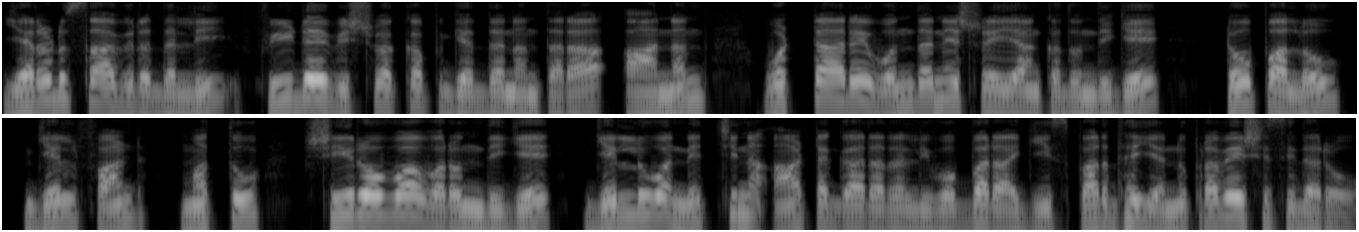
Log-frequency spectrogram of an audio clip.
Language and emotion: Kannada, neutral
